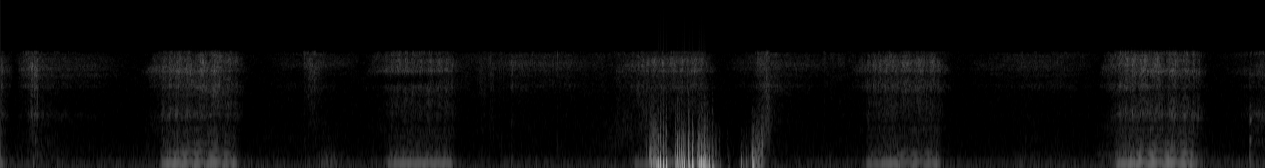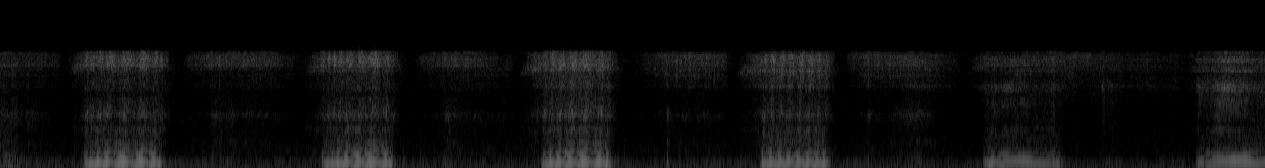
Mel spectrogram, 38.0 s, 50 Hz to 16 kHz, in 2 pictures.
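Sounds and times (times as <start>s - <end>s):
faint breathing: 0.0s - 2.5s, 6.8s - 13.1s, 18.0s - 20.3s, 21.7s - 23.8s, 25.2s - 27.1s, 28.5s - 30.4s, 31.4s - 34.0s, 34.8s - 36.9s
person snoring: 2.2s - 3.7s, 5.6s - 6.9s, 9.4s - 11.5s, 16.5s - 18.1s, 18.7s - 28.3s, 28.9s - 35.1s, 36.9s - 37.9s.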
